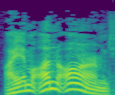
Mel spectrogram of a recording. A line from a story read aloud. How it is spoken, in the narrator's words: cried in a loud voice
